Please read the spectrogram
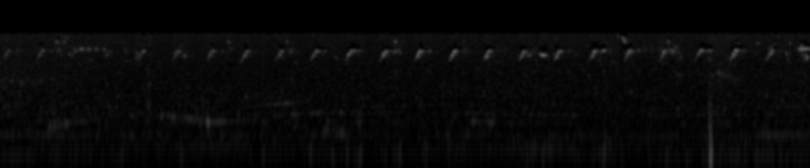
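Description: A bird repeating a short, high chirp about twice a second, growing a little louder as it goes on. One faint click sounds near the end.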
